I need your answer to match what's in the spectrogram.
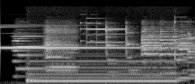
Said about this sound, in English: let out the geo messaging, which sent out an SMS signal to everyone in the area.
